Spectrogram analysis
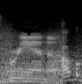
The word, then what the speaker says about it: Brianna: And her name is pronounced Brianna.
